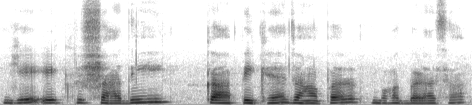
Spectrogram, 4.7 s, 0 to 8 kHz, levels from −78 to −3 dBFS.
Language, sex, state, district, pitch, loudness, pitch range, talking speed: Hindi, female, Bihar, Gopalganj, 205 Hz, -22 LUFS, 190-220 Hz, 140 wpm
